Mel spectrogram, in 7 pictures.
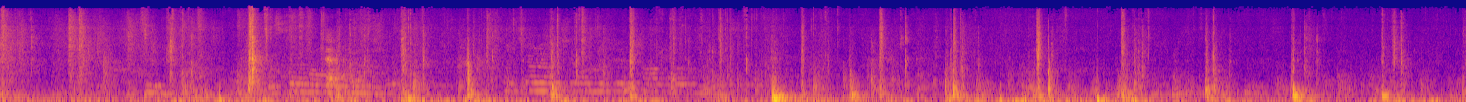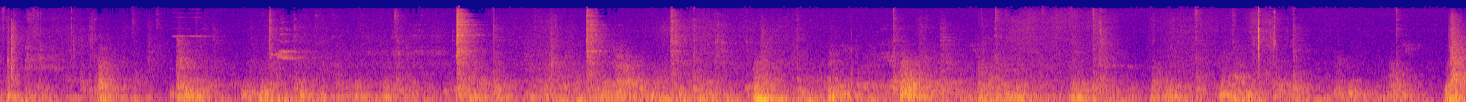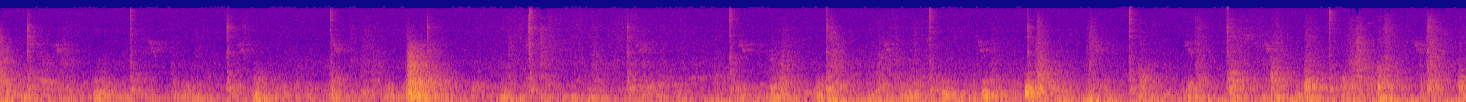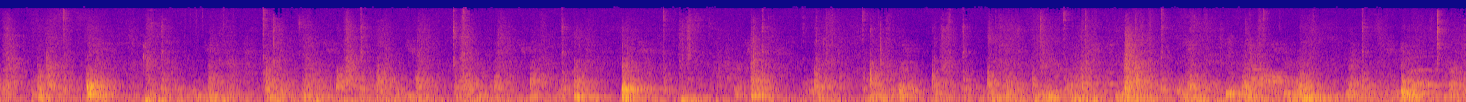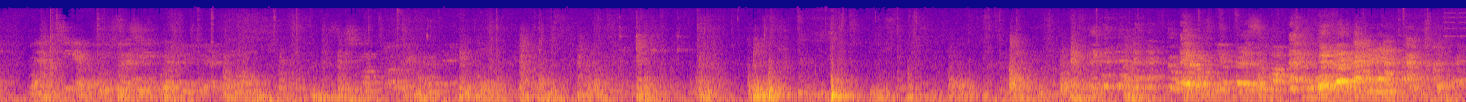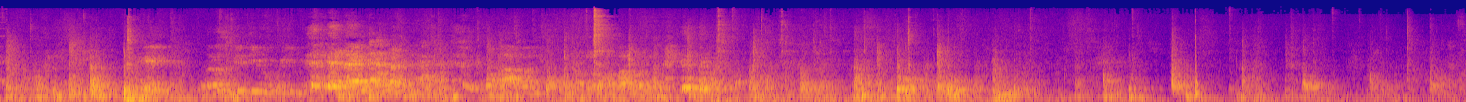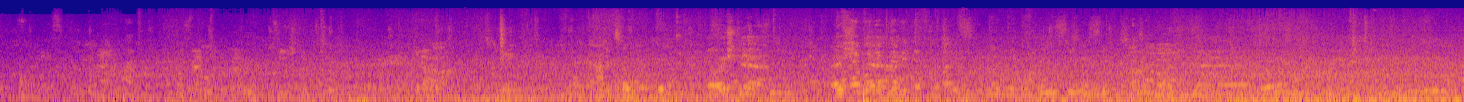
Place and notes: zelena brana, pardubice
climbing up the tower, sound workshop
